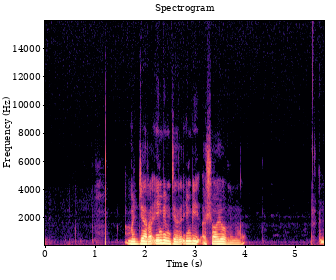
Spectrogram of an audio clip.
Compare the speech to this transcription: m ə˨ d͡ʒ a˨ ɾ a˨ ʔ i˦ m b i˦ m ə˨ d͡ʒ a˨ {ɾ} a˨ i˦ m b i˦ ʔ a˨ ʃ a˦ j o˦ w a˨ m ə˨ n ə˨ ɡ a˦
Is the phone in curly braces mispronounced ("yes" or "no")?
no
